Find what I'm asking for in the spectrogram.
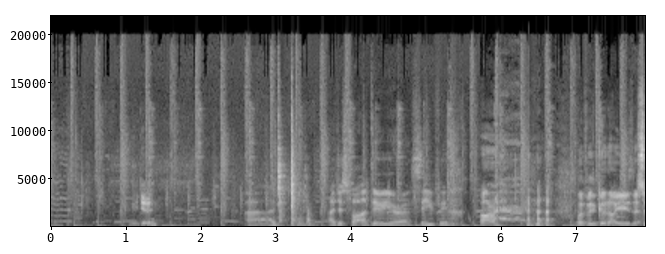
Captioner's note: laughter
